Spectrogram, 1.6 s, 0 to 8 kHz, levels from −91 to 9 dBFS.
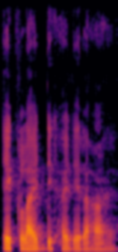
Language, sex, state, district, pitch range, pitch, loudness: Hindi, male, Assam, Kamrup Metropolitan, 100-105 Hz, 100 Hz, -20 LUFS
